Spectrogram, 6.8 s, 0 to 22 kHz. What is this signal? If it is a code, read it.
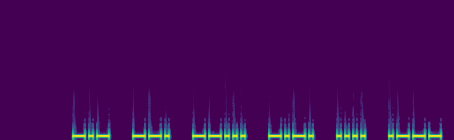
Morse code, heard as a keyed tone, about 20 wpm, spaced as for 15 wpm, 700 Hz. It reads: KG7CHJ
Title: 219 Lesson 35g - Number 0 - Call Signs 20wpm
